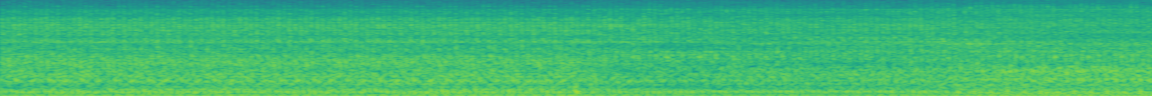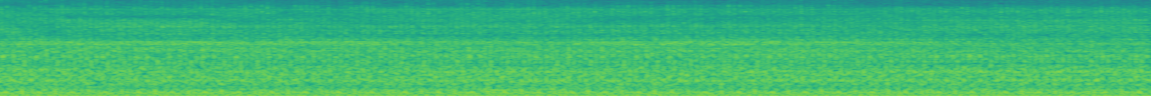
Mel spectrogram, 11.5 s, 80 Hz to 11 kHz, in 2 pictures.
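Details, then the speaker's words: BMW 330d N57 3-litre six-cylinder diesel after new O-ring on intercooler outlet hose for a small boost leak: steady even idle, no misses, hunting or hiss; smooth and healthy, normal idle. "Smooth as a kitten. Look at that. I always say to myself, imagine just having like a beautiful big 3-litre engine. Whee! She's running so smooth, smoother than it ever has."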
